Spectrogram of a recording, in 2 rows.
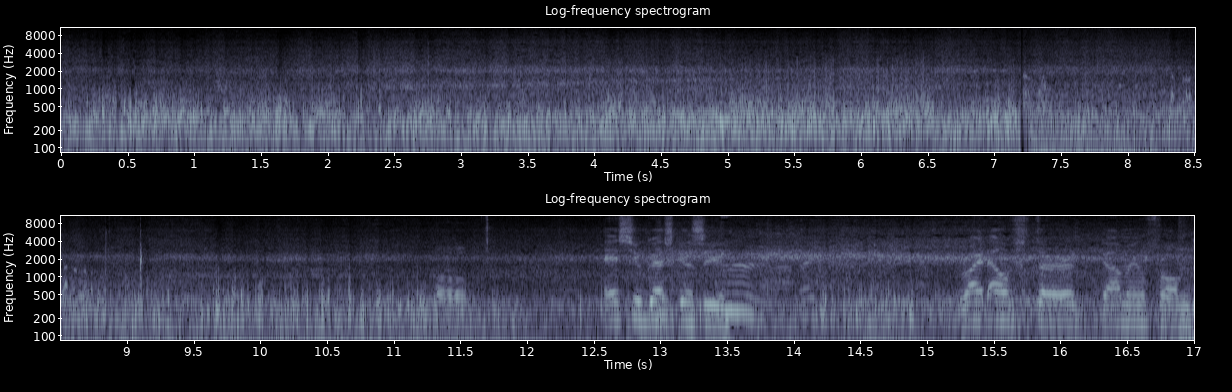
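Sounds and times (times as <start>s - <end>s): motorcycle engine running: 0.0s - 15.2s
wind noise on microphone: 0.0s - 17.0s
deep low rumble: 6.6s - 15.3s.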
